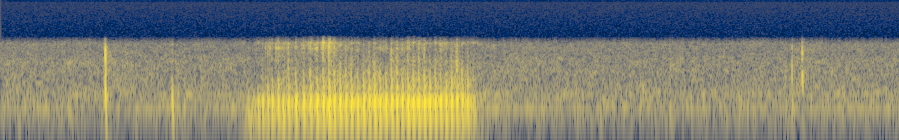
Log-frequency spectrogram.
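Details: Dog snoring: one low, buzzing, vibrating snore lasting about a second, with quiet room noise and small clicks around it. The owner calls this mild and says it gets much worse, which is why she isn't allowed in the bedroom at night.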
